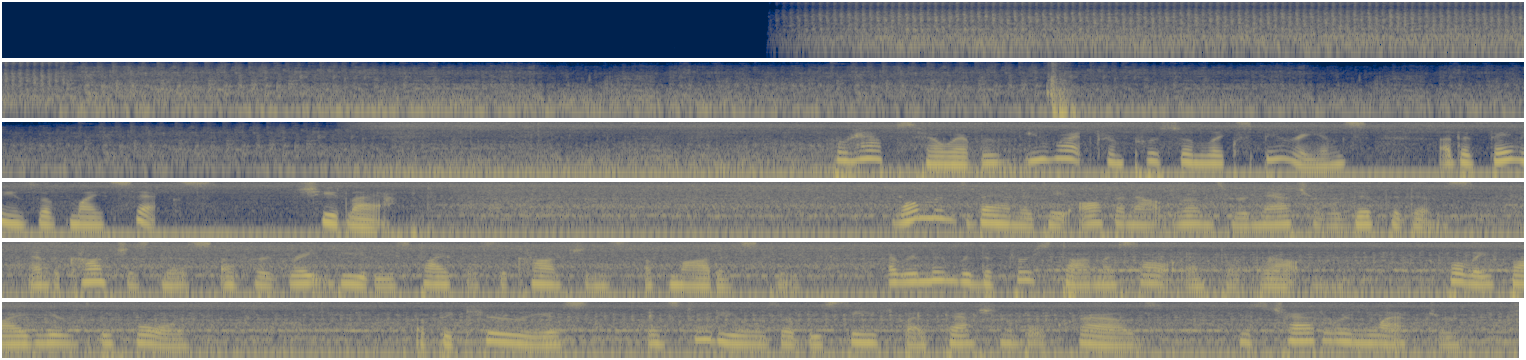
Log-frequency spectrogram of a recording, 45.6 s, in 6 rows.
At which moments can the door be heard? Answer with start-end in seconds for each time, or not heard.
12.5-13.6.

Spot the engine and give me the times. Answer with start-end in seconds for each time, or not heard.
3.9-20.8, 24.6-45.6.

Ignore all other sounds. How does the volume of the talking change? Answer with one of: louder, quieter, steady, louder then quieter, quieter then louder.
steady.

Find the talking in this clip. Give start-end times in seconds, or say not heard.
19.4-25.0, 27.2-39.1, 40.1-45.4.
